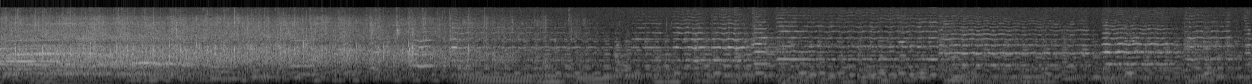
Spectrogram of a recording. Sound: cheering and applause

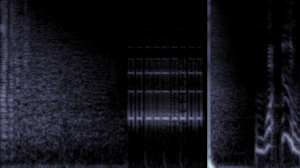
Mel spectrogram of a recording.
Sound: beeping; pop

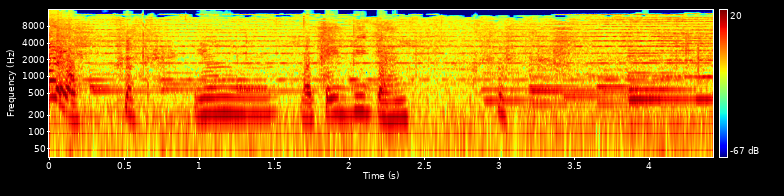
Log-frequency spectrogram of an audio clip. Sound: chuckles

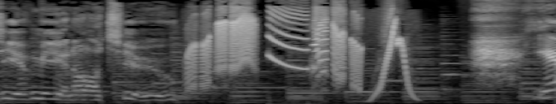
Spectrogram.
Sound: hopeful beeps

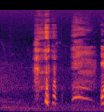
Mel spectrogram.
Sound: laugh

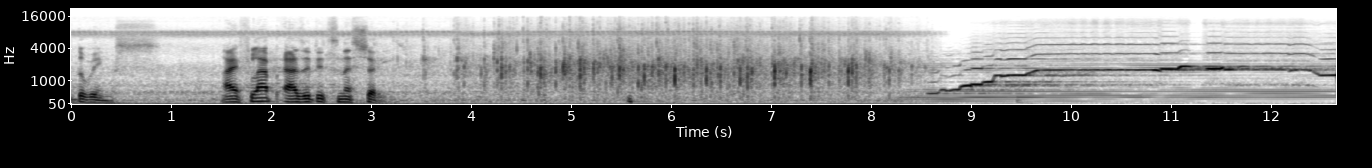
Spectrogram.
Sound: applause

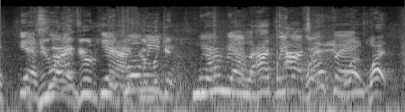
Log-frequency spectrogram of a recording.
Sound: bartenders chattering

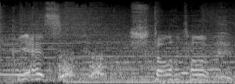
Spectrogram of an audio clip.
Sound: barking sound

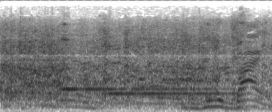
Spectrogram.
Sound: doorbell rings

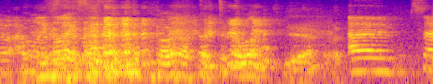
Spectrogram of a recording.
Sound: laughter

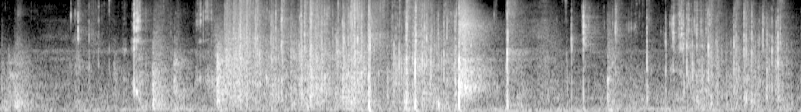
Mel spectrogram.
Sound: bag rustling and crunching chips

